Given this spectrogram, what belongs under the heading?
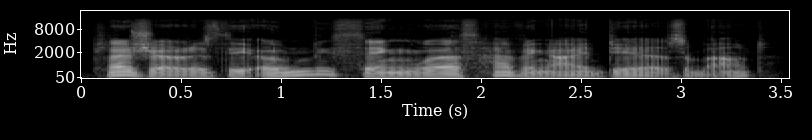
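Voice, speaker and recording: A man voicing a worldly, teasing gentleman in a storybook reading, slow and musical in his delivery. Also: very deep voice, sing-song, dry recording, clean studio sound, pitched below the performer's own voice, full character voice. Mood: languid, teasing. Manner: slow, drawling, cynical.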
